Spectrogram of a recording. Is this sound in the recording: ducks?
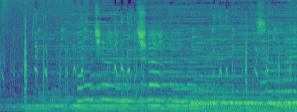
yes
